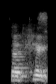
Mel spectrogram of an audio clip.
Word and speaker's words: Sacré-Cœur: How do you pronounce it? Sacré-Cœur. Sacré-Cœur.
